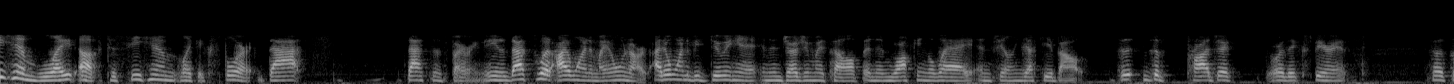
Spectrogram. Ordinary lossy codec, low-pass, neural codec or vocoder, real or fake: AAC, 16 kbps; 7.2 kHz; none; real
